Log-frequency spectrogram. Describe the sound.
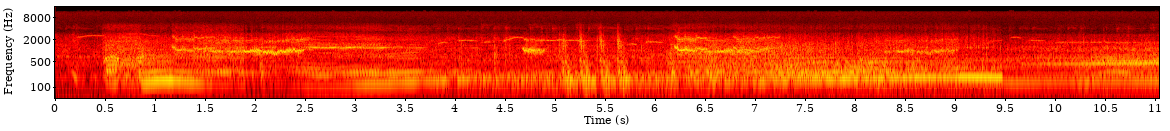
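Tyres skid and squeal loudly as a car reverses at speed. A long, wavering screech mixes with engine roar for most of the stretch, then drops to a steadier engine rumble near the end.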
